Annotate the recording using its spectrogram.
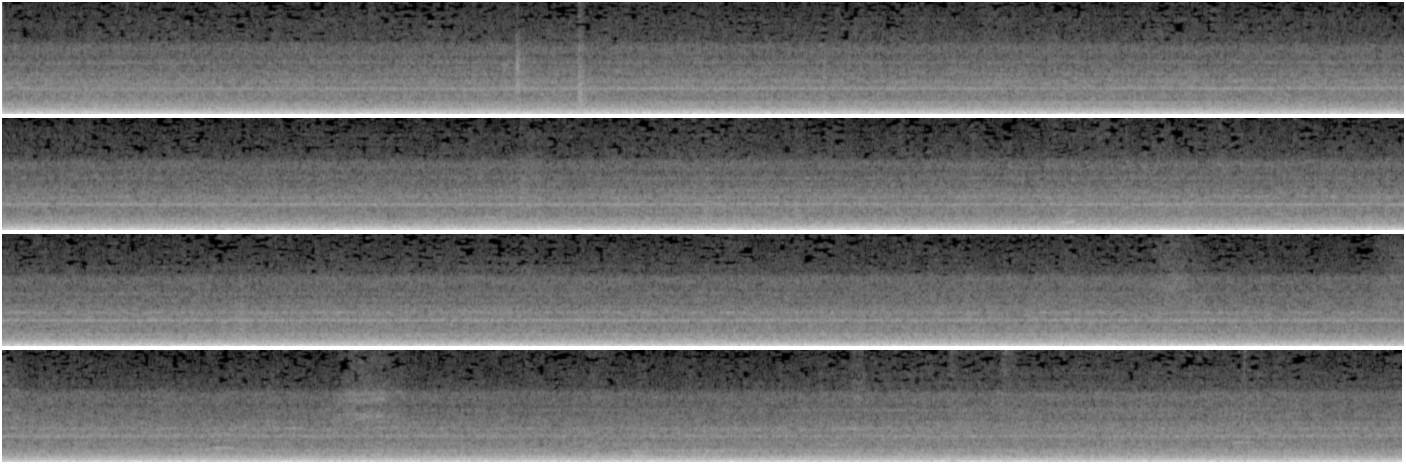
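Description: A small plane's engine drones loudly and steadily inside the cabin.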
